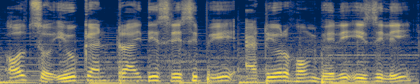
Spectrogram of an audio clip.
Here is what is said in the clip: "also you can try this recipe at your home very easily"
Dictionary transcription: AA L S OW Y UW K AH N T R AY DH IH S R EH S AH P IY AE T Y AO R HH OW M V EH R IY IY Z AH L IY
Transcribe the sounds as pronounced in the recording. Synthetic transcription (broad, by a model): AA L S OW Y UW K AH N T R AY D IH S R EH S AH P IY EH T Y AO R HH OW M B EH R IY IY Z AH L IY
